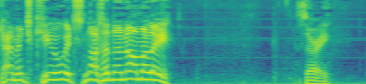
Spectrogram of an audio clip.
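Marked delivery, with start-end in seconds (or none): 0.0-1.7 put-on voice, pushed high and loud. Doing a quick impression, then announcing the station: Patrick Stewart impression. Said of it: "That was my Patrick Stewart".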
